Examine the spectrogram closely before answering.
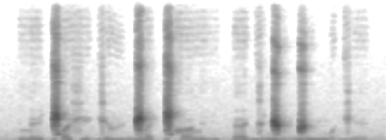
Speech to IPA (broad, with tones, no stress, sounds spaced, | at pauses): l e˧˥ ǁ ɐ˧˥ xʲ e˨ ɡʲ ɛ˧˥ v y˨ ŋ͡ǁ ɛ˧˥ ǁʰ ɐ˧˥ l i˧˥ | ɛ˧˥ ɡʲ ɐ˧˥ ŋ͡ǁ u˨ ŋ͡ǁ y˧˥ m ʊ˨ ɡʲ e˨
